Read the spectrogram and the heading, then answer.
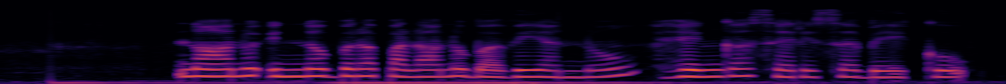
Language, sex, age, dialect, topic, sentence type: Kannada, female, 25-30, Central, banking, question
